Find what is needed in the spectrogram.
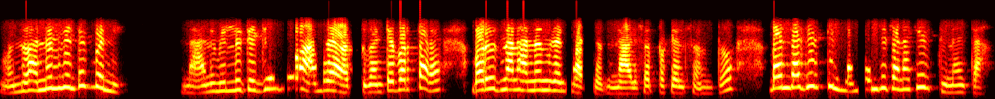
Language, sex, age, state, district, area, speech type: Kannada, male, 18-30, Karnataka, Shimoga, rural, conversation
